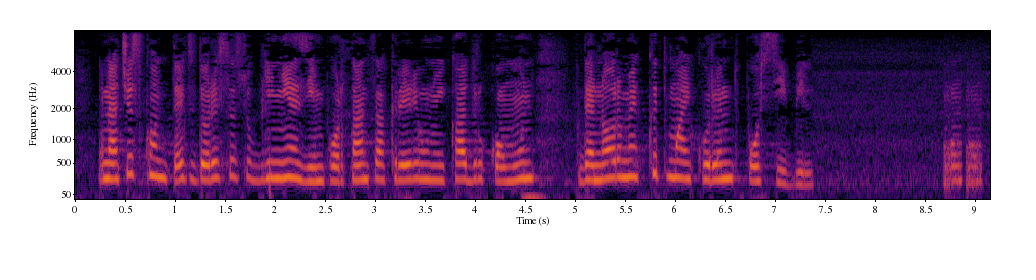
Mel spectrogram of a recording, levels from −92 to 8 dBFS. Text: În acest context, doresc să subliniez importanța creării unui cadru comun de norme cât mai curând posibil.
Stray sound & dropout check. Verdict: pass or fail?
fail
